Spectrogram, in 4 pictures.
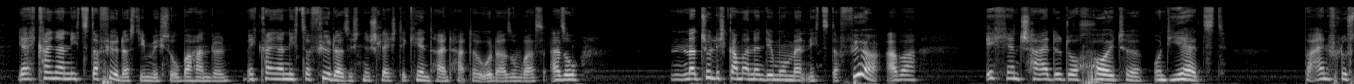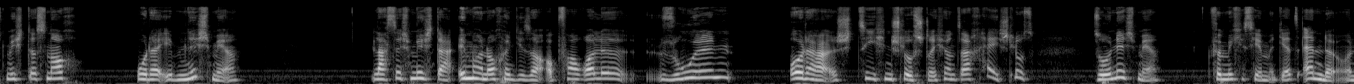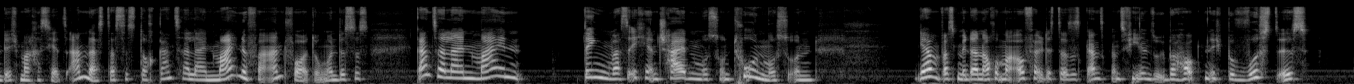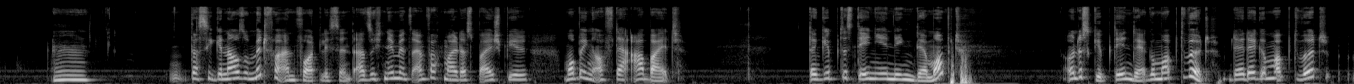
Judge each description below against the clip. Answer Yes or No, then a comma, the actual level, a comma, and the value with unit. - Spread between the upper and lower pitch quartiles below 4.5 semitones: No, average, 4.8 semitones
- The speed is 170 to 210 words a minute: Yes, average, 175 wpm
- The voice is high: Yes, high, 240 Hz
